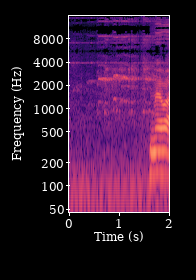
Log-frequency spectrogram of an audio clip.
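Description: A faint, drawn-out animal call in the background, held for about a second over a steady low recording hum. A man's voice resumes near the end.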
